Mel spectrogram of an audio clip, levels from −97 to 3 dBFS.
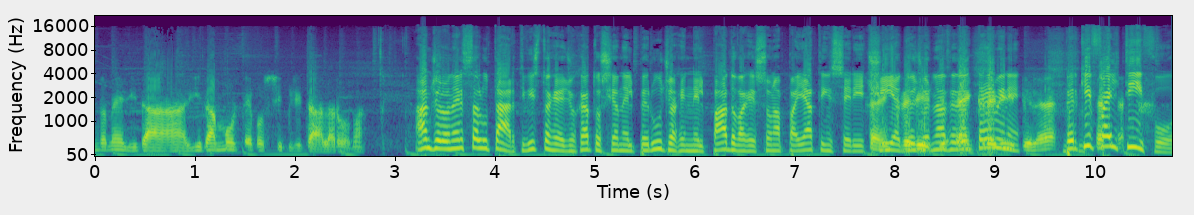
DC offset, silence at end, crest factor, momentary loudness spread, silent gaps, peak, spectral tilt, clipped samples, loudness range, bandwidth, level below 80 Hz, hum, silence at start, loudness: under 0.1%; 0 s; 10 dB; 10 LU; none; 0 dBFS; -4.5 dB/octave; under 0.1%; 5 LU; 17 kHz; -36 dBFS; none; 0 s; -10 LUFS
